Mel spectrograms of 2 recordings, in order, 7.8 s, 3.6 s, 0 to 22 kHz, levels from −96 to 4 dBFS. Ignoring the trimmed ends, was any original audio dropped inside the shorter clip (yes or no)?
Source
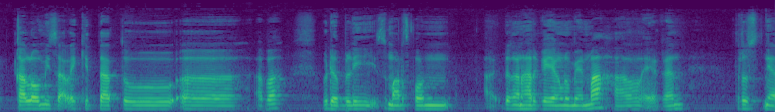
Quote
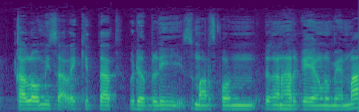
yes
